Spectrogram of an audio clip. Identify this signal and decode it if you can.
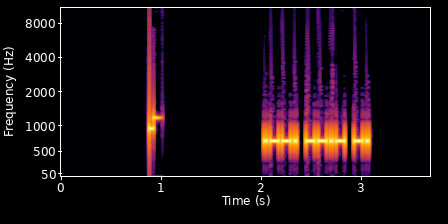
Morse code, heard as a keyed tone, about 40 wpm, 700 Hz. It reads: PQN
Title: USA Call Sign Postfixes - 3 Letters 40wpm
